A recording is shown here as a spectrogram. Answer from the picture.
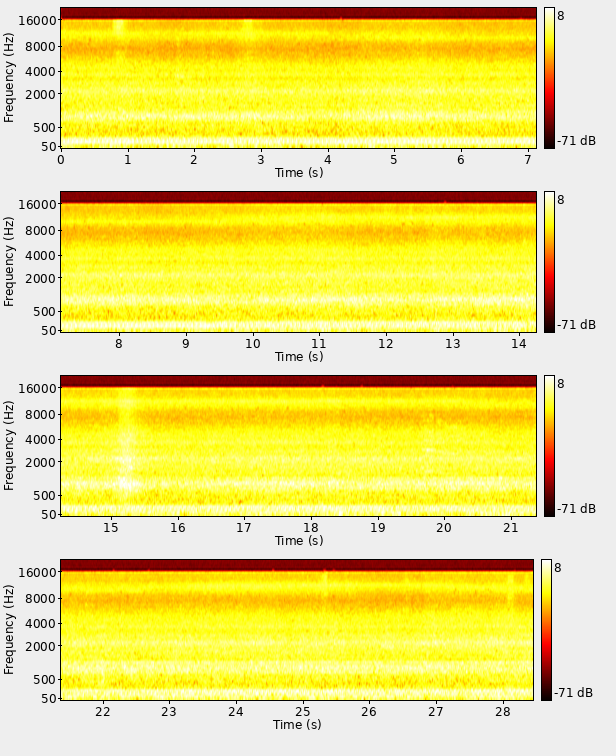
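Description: Steady running noise of a passenger train heard from inside the carriage: a constant low drone with rumbling noise, unchanging in level.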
